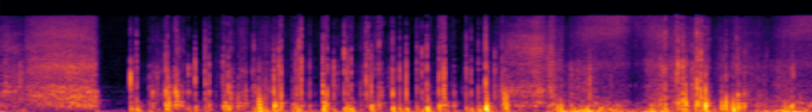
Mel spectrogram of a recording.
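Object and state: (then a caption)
Paper cup. An empty white disposable paper cup with a drawn face sits upside down over the microphone while fingertips tap and scratch its thin, hollow sides. A steady scratchy rustle stops briefly near the one-second mark, then gives way to a dense run of quick, crackling taps and scrapes. The taps land as low, hollow thumps layered with dry friction noise.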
